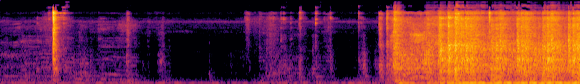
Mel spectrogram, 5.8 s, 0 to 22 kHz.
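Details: Ford 6610 tractor diesel, cold start: a few seconds of quiet, then it catches into a heavy, slightly uneven loping idle; owner suspects injection pump timing is slightly off, smooths at about 1100 rpm and when warm.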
